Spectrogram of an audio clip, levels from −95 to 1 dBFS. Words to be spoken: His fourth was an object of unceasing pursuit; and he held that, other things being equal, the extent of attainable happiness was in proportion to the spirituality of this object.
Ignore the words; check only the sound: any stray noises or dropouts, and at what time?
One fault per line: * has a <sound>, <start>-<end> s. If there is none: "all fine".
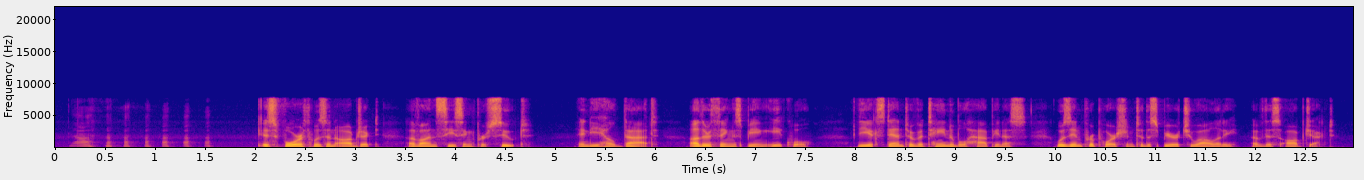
* has a laugh, 0.1-1.7 s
